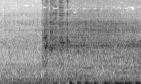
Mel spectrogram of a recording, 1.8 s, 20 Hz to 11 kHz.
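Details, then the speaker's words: Bajaj Pulsar 220cc at 13,017 on the odometer, after repair of a hammering gadgad engine knock: quick catch after short crank, then a low steady idle thrum with no hammering rattle; clean, healthy start. "ये देखो भाई, वाकई में भाई मस्त sound हो गया।"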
